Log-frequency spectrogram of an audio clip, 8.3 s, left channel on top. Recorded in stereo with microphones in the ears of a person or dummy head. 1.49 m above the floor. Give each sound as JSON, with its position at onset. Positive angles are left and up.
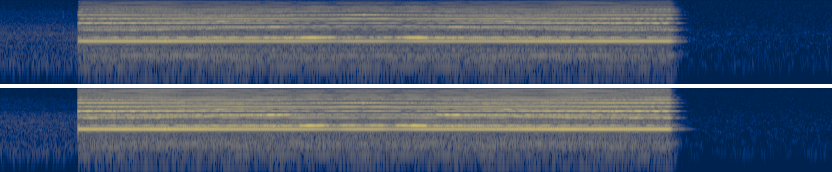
{"t": 0.8, "sound": "an alarm", "side_deg": -70, "distance_m": 0.5}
